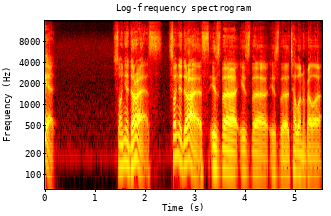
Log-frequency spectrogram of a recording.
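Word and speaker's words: Soñadoras: How do I pronounce it, Michael? Oh, say it. Sonia Dores.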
